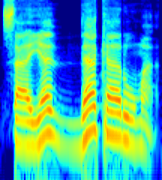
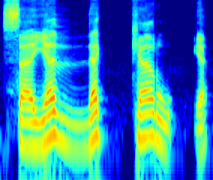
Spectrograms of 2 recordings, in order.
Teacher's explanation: kafnya tidak ditasdidkan padahal harus ditasdidkan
